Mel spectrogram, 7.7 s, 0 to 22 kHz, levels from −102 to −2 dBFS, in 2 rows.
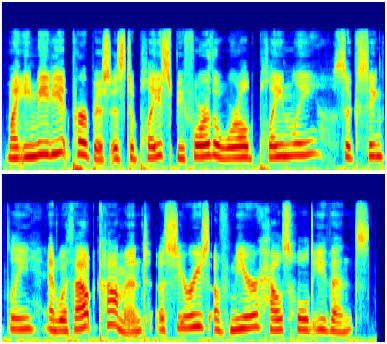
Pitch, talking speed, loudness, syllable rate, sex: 240 Hz, 155 wpm, -17 LUFS, 5.3 syllables/s, female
